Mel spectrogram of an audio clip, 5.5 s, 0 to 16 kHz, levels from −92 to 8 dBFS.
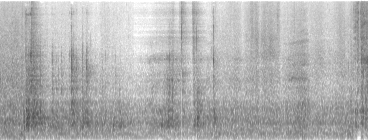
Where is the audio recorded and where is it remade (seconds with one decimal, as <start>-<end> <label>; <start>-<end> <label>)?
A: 0.0-2.0 recorded; 2.0-3.1 remade; 3.1-5.5 recorded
